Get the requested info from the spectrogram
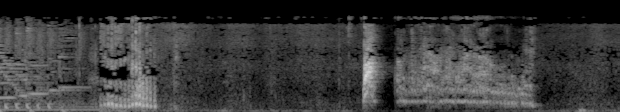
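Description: A small dog, a Pomeranian, calls out twice. There is a short rough call about a second in. Then, after a sharp click, comes a long drawn-out whine. Guitar music fades out at the start.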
